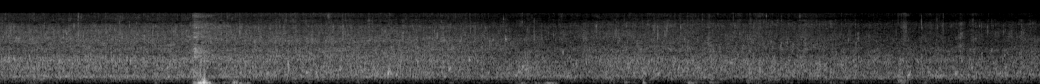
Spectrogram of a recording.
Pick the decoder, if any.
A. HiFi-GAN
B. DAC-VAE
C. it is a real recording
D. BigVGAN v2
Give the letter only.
D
